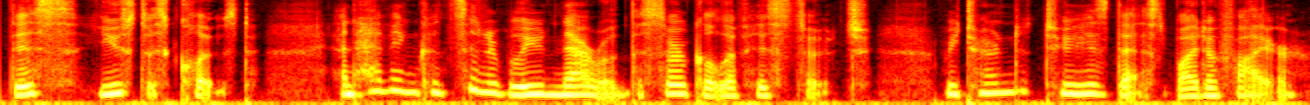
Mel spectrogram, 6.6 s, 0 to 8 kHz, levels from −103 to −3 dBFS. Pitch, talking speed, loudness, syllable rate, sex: 220 Hz, 175 wpm, -19 LUFS, 5.6 syllables/s, female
